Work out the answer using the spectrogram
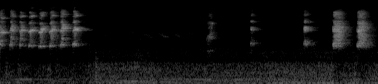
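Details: Fischer's lovebirds in an aviary, recorded on camera with two external microphones: a quick series of piercing high chirps for under a second, then scattered single sharp squeaks spaced roughly half a second apart.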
